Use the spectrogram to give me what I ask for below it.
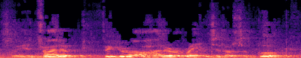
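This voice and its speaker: There is noticeable background noise and audible room echo as a man speaks in a high pitch. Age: 70s. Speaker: poet. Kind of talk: poetry reading introduction. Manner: halting.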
